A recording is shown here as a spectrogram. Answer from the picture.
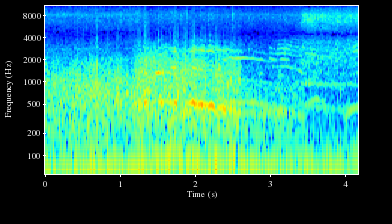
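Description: Wind rumbling on the microphone. Over it, a drawn-out wavering tone slowly falls in pitch.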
